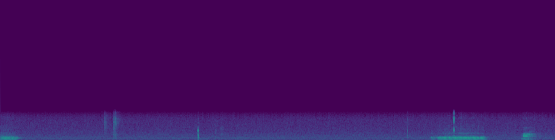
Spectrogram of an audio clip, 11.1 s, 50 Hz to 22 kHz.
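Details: Male Cavalier King Charles Spaniel, 11 kg, asleep indoors and known for loud snoring: after quiet breathing, a rough, rasping snore lasting about a second, then a shorter snort two seconds later, with faint room clicks.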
